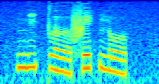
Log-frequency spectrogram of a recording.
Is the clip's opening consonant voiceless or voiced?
voiced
